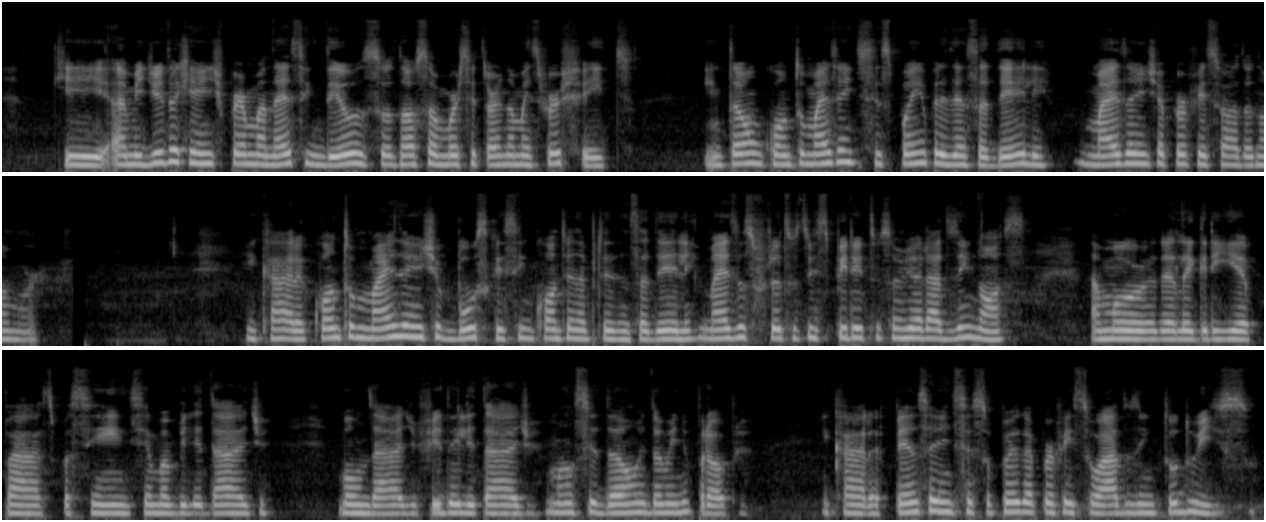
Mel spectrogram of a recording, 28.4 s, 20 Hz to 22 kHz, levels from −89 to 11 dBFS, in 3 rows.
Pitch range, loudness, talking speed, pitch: 195-225 Hz, -26 LUFS, 165 wpm, 210 Hz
